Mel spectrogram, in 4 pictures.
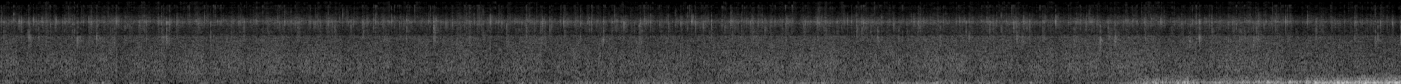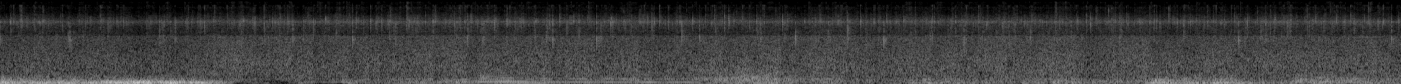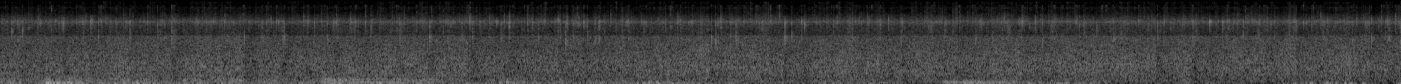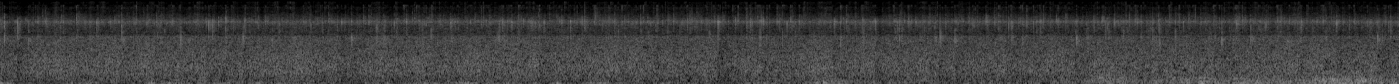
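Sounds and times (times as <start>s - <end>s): steady rain falling: 0.0s - 56.0s
low thunder rumbling: 11.6s - 16.4s, 20.2s - 28.9s.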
